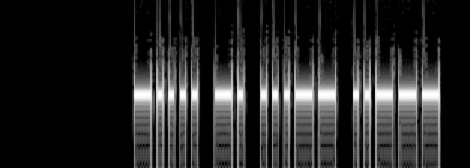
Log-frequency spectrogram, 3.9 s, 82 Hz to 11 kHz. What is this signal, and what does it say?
Morse code, heard as a keyed tone, about 25 wpm, 700 Hz. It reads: 6N32
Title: Common Cut Numbers - 4-Digit 25wpm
